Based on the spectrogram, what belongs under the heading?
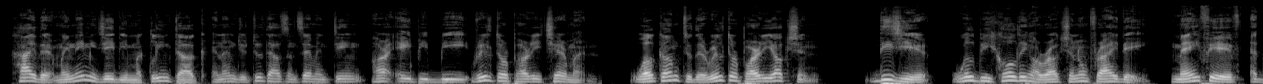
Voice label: spanish latin american neutral podcasts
